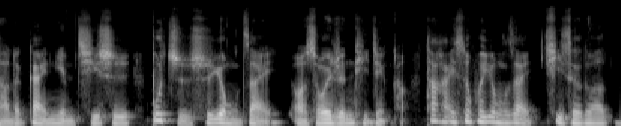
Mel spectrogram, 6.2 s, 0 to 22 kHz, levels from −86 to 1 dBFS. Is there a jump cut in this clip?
yes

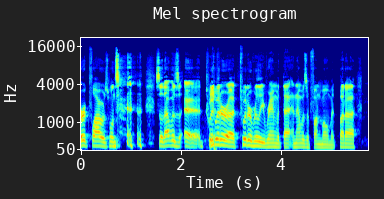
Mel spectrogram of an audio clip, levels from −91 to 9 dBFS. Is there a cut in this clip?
yes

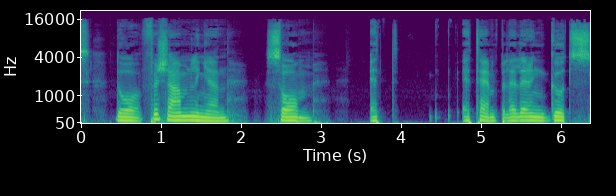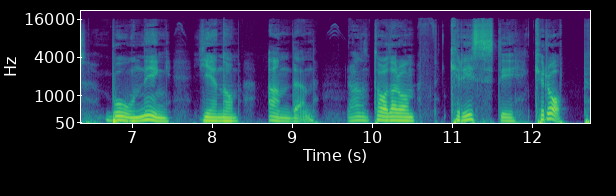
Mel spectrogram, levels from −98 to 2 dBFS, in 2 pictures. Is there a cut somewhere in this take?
yes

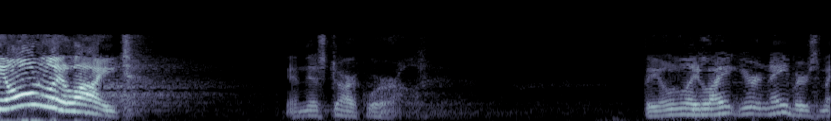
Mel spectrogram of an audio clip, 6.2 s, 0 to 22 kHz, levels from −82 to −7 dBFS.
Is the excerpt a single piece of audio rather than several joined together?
yes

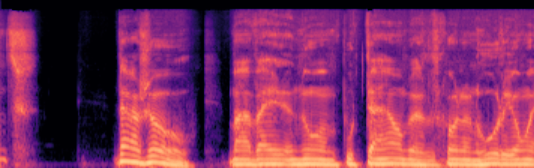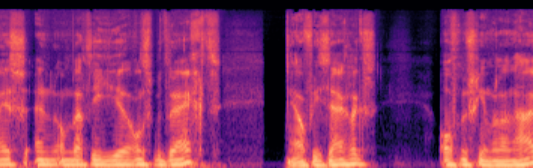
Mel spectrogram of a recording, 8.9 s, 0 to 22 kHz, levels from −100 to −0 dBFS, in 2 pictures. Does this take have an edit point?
yes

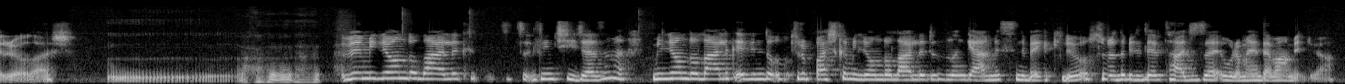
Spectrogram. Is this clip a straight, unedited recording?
yes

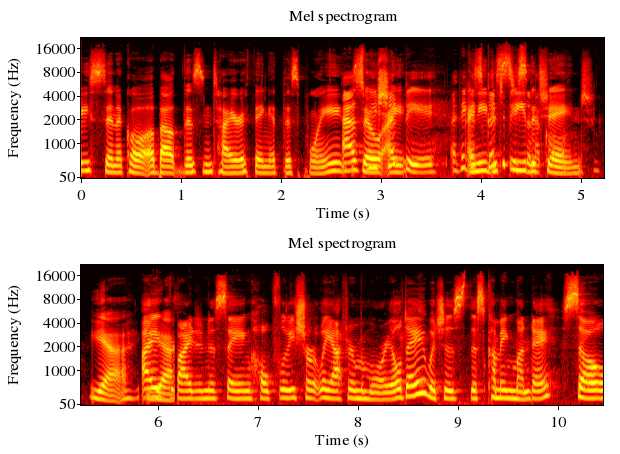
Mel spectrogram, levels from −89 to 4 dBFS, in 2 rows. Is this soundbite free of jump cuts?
no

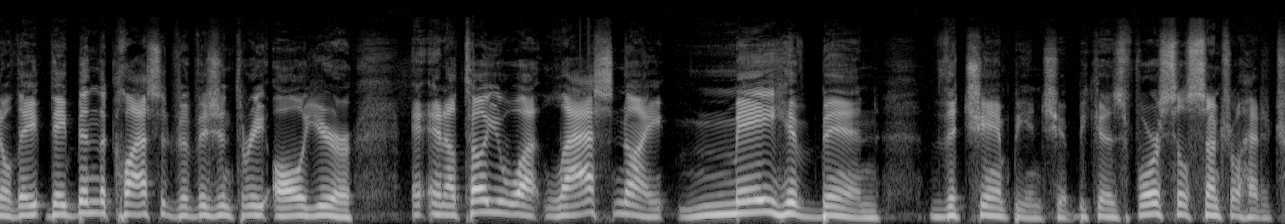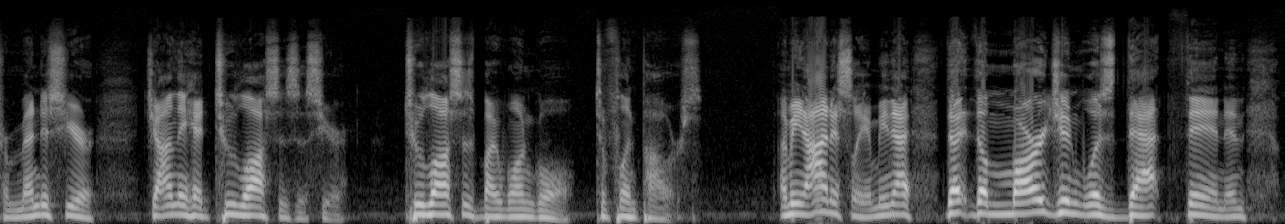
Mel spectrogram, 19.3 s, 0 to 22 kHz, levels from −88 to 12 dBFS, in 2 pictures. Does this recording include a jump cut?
yes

